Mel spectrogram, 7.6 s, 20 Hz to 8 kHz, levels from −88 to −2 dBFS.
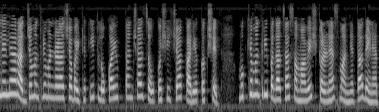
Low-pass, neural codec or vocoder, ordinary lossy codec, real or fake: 7.2 kHz; none; none; real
